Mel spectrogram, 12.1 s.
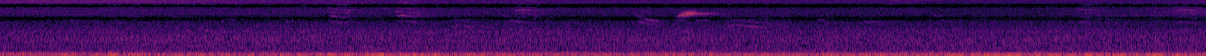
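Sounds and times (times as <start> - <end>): faint bird chirps: 3.3 - 5.4.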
